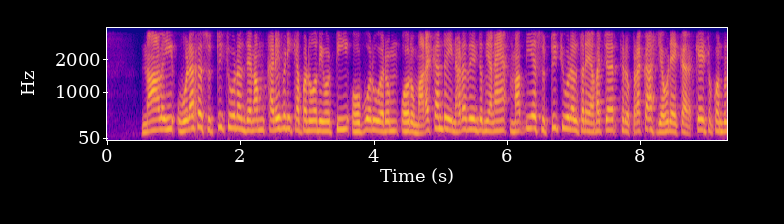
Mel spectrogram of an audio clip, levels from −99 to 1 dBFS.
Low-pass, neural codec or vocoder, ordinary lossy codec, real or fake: 3.6 kHz; codec, 16 kHz, 0.7 kbps, FocalCodec; none; fake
